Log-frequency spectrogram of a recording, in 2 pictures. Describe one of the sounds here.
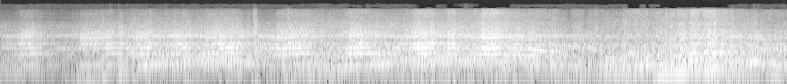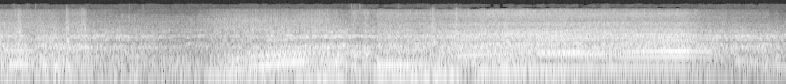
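A car engine revs up and down as the car speeds around.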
